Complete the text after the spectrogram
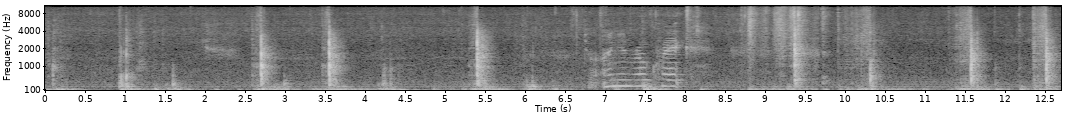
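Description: A knife chops on a cutting board with sharp, uneven knocks.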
